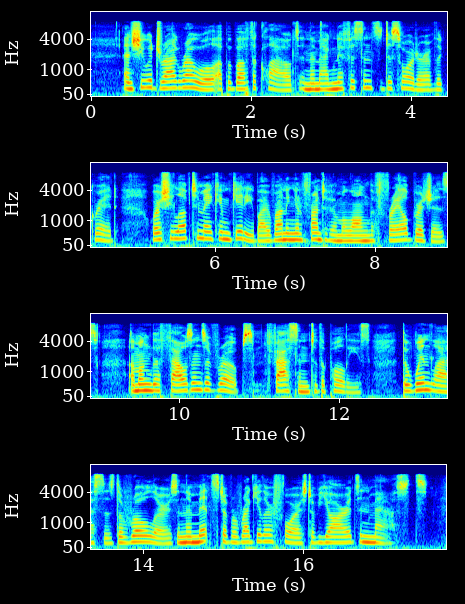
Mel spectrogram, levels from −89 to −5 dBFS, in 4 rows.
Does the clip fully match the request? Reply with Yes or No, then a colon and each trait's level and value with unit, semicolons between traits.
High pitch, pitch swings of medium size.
Yes: high, 195 Hz; average, 3.1 semitones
